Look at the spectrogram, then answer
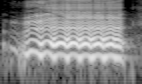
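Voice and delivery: high loud wookiee yowl; a hammed-up growling wookiee cry; a strained howl, pushed high; Chewbacca roar. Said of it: "That's your Chewbacca".

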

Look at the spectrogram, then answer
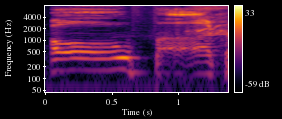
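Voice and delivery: drawn-out "oh", dropping away; comic oh-no realisation, stretched out; retold dawning dread. Retold realisation she is the sister.

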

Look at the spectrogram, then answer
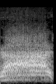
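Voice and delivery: loud, high imitated scream; retold scream. Girlfriend cuffed to bed screams for neighbors, imitated. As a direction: yell out, mimicking her scream. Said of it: "She's screaming for the neighbors".

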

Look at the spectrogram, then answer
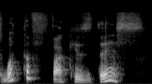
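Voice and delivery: Norm's humorous disbelief. Retold or imitated. Comedian handed a badly rolled joint, humorous disbelief. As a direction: stretch out a comic, baffled complaint. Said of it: "in that wonderful Norm sense of humor".

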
